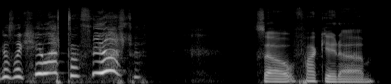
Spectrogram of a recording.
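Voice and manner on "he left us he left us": put-on very high, shrill, rushed, frightened little-girl voice. Retelling freaking out when left alone in the car, imitating the Jurassic Park little girl. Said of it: "I'm like the little girl from Jurassic Park".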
